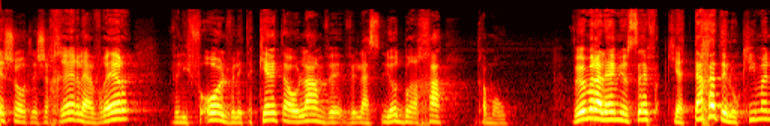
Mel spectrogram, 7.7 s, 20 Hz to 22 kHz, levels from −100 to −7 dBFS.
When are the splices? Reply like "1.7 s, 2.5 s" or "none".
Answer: 5.5 s, 6.6 s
